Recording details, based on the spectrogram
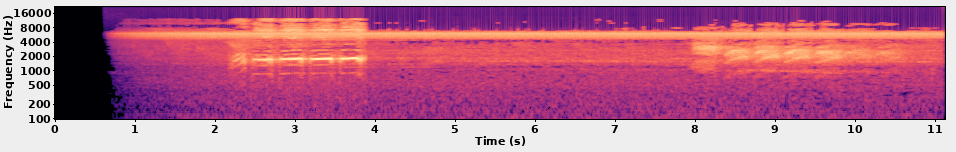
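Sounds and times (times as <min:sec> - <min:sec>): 
shrill insect drone: 0:00.8 - 0:11.1
Wallace's standardwing nasal calls: 0:02.2 - 0:03.9.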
